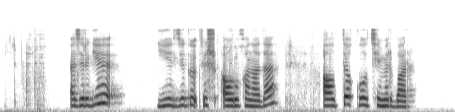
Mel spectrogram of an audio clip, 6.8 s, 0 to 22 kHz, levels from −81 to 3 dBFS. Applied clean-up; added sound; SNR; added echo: neural diffusion model UNIVERSE++.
